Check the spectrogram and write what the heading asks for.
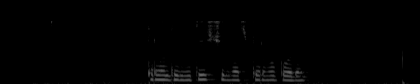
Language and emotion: Russian, neutral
